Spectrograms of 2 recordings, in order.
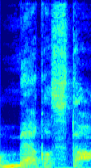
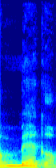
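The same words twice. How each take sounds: First: Soft unvoiced whisper of the word. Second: Said in the usual way. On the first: Comic teasing the crowd with a hushed whisper. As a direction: breathe it out like a secret.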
